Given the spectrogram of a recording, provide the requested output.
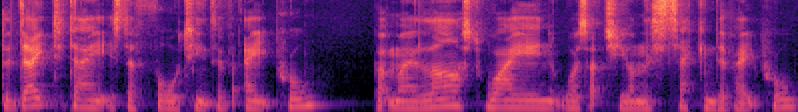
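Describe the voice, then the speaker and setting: British-accented speech from a man, his pitch varying in an ordinary way. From UK. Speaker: personal finance YouTuber. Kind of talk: vlog-style explanation.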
